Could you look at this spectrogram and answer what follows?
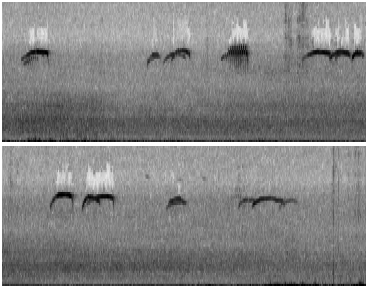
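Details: Cedar Waxwings in the trees in the evening, travelling as a large flock, give very high, thin, lisping notes, a dozen or so scattered over ten seconds, over a steady low rumble of traffic.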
